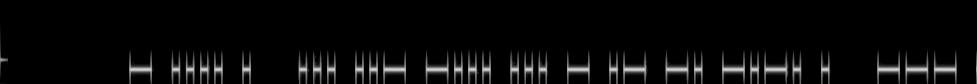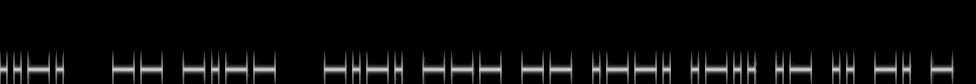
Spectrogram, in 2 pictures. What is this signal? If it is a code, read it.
Morse code, heard as a keyed tone, about 17 wpm, 700 Hz. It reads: THE SUBSTANCE OF MY COMPLAINT
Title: Sentences from Top 1500 Words 17wpm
